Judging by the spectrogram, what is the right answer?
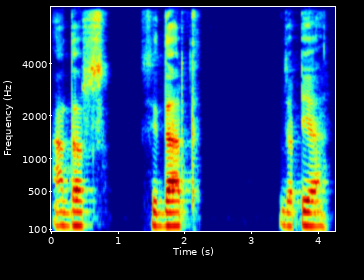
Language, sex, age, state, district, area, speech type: Odia, male, 30-45, Odisha, Kendujhar, urban, spontaneous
